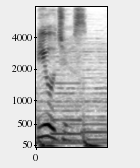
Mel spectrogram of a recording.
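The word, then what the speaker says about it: Betelgeuse: pretty sure the pr the star uh is pronounced like be juice which no one should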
